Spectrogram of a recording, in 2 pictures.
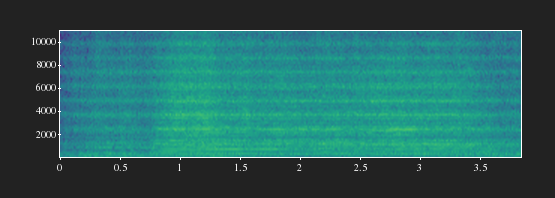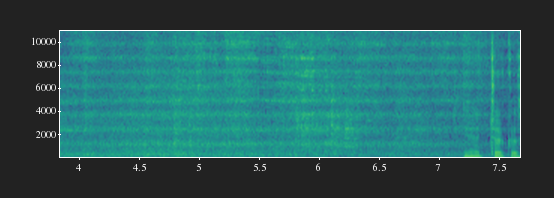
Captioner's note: train whistle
